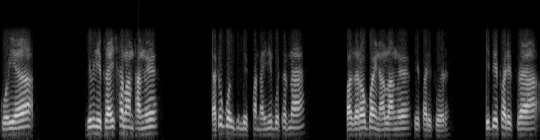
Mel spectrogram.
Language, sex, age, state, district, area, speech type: Bodo, male, 60+, Assam, Chirang, rural, conversation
